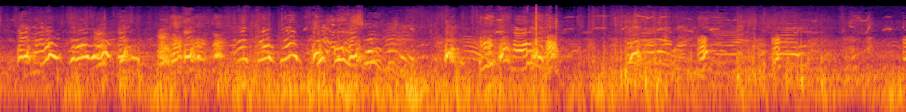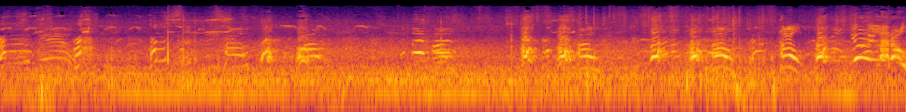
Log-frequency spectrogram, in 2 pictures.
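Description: Dogs barking and yipping excitedly in quick repeated bursts, densest in the first few seconds, then more scattered after a short lull.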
